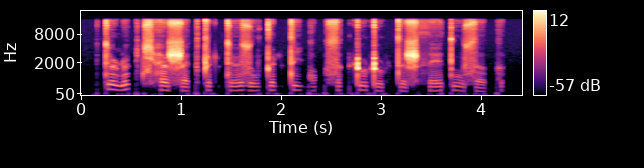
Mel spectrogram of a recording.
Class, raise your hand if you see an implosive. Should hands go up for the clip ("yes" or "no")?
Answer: no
